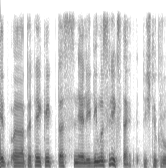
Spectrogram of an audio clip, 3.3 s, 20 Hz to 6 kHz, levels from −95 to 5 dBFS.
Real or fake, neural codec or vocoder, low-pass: fake; codec, 32 kHz, 1.9 kbps, SNAC; 5.4 kHz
